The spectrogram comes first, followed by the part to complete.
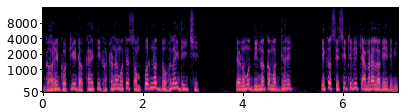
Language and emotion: Odia, fearful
